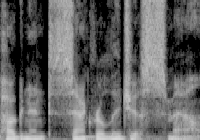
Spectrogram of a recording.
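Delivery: plain reading voice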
